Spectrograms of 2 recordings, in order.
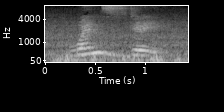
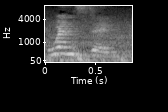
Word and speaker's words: Wednesday: So instead of speaking the D sound over here, you should use the Z sound. That is Z, Z. Wednesday.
